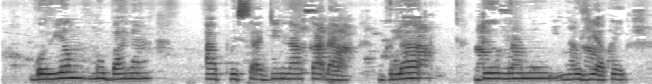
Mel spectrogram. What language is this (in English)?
Gidar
